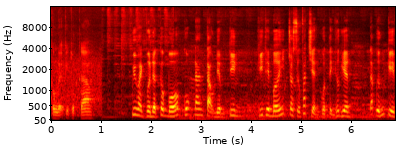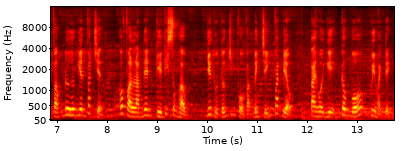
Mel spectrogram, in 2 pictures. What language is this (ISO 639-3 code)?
vie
